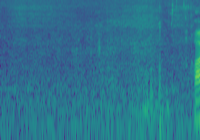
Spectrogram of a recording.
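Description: Steady low wind and water noise around a small boat on open water, with no distinct event.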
